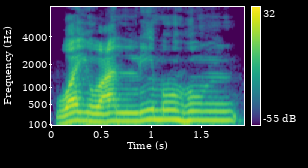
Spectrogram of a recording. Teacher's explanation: من غير سحب ضمه الهاء الى الميم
